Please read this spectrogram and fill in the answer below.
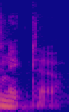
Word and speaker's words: Nikto: might be pronouncing that Niktos. incorrectly. Yeah. Does it end with a U or an O? It ends with an O. I think it's Nikto.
